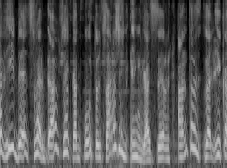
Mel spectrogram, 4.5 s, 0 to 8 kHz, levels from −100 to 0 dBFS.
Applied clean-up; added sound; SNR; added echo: neural separator model SepFormer DNS4.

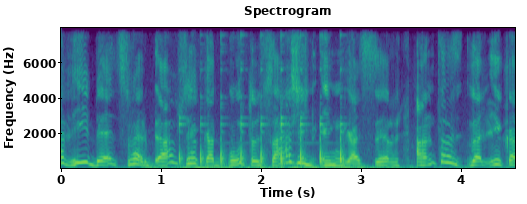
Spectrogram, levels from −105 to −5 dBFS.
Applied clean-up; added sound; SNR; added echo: none; Tap / Glass; 4 dB; none.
